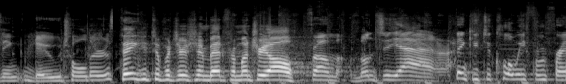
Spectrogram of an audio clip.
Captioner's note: french accent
